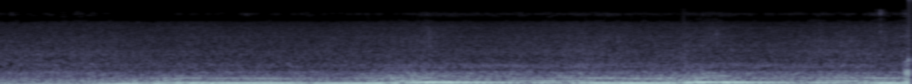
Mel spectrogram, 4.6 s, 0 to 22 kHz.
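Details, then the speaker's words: 2016 Ford Explorer on road test: heavy low droning rumble that swells and throbs with acceleration, no misfires felt, suspected crankshaft-type engine vibration, possibly something hitting when put in gear; cause unconfirmed. "That sounds like feels like an engine vibration, like crankshaft type of deal."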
